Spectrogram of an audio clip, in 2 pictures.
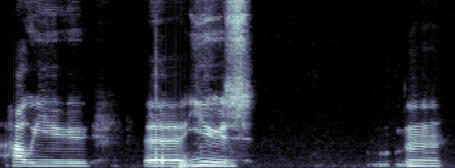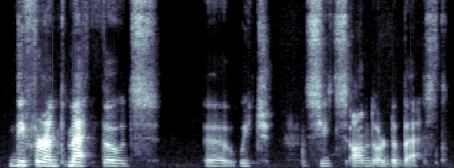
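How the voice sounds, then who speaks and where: Slow, bright Hungarian-accented woman. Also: lowish voice, level tone, smooth, no echo. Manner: hesitant, many uh fillers. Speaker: mother, guest. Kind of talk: interview answers.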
